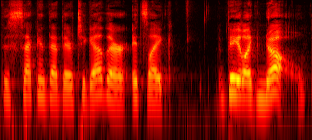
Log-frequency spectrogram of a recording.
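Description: A young woman co-hosting a book podcast in casual, excitable, slangy chat peppered with "like". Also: medium pitch, moderate pace. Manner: slangy, excitable, filler-heavy "like".

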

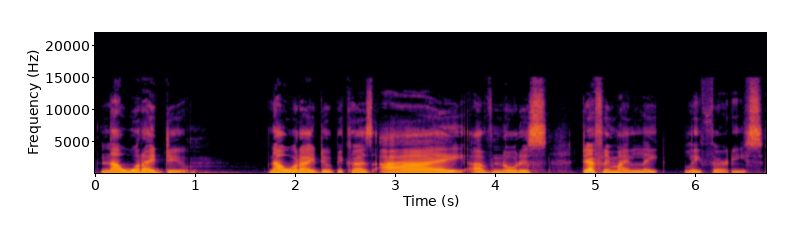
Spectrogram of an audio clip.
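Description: A woman's voice: on the low side, measured pace, no echo, studio quality. A woman in her forties from Nigeria, born in New York, hosting a devotional podcast in a conversational, emphatic way. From born in New York, raised in Nigeria. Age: 40s. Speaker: podcast host, church spiritual formation director. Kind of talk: casual devotional podcast talk.

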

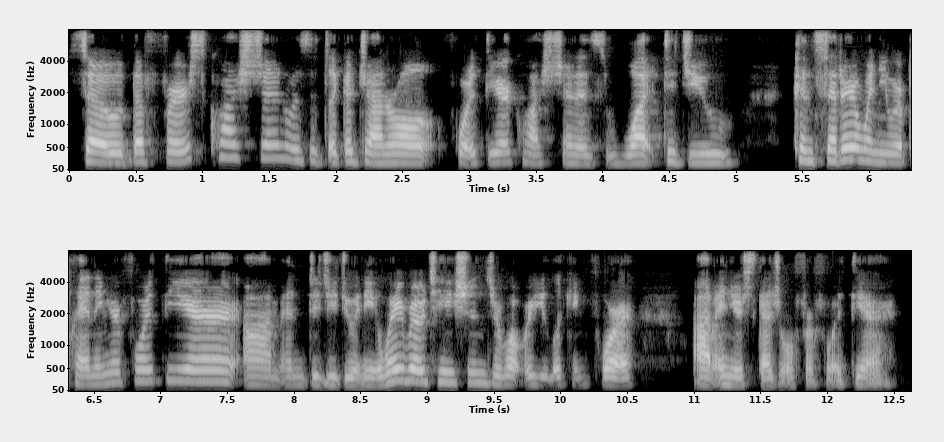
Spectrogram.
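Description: A woman's voice: mid-range voice, moderate pace, darkish tone, dry recording. A woman moderating a casual panel of medical graduates, with a casual manner full of fillers. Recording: dull lo-fi audio, dry.

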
